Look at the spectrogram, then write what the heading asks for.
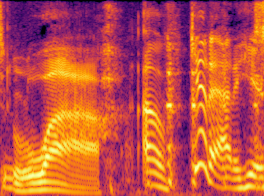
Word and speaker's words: Loire: It's not LWA. Oh. It's Loire.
